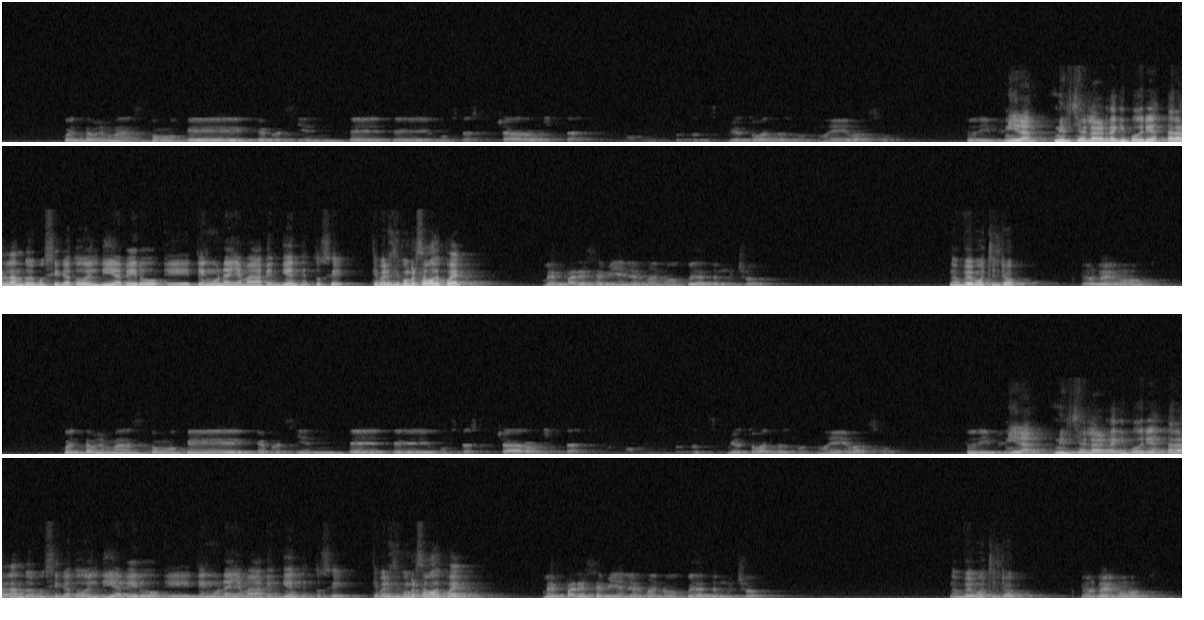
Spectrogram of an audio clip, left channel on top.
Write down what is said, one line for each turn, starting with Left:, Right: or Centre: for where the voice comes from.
Right: Cuéntame más, como qué, qué recién te, te gusta escuchar ahorita en estos momentos. ¿Has descubierto bandas nue- nuevas o Tú dime.
Left: Mira, Mircha, la verdad que podría estar hablando de música todo el día, pero eh, tengo una llamada pendiente, entonces, ¿te parece que conversamos después?
Right: Me parece bien, hermano. Cuídate mucho.
Left: Nos vemos, chao. chao.
Right: Nos vemos.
